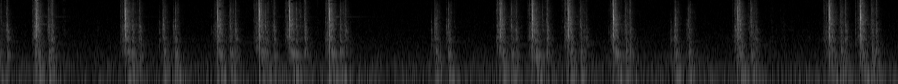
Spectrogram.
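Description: Fingertips tap the round keys of a vintage metal manual typewriter in uneven bursts, each keystroke a sharp, bright metallic clack that dies away almost instantly. The strikes come in quick clusters with short pauses between them, with almost no low-end weight.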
